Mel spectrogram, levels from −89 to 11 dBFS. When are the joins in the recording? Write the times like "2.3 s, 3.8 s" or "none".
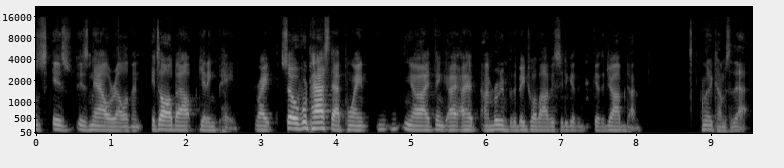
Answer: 1.5 s, 3.2 s

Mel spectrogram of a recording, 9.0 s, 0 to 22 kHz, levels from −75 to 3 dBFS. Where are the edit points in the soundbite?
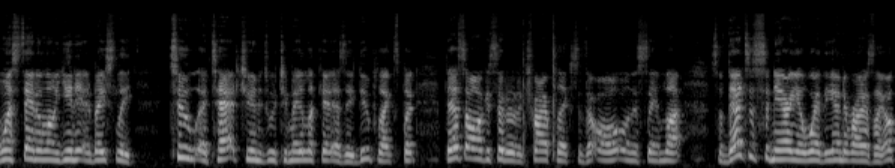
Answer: none

